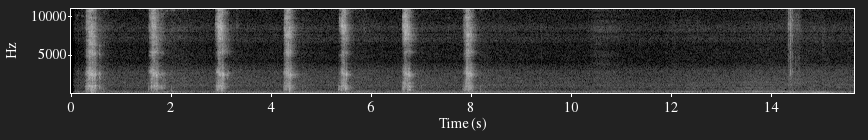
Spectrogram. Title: My cat coughs and then falls asleep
